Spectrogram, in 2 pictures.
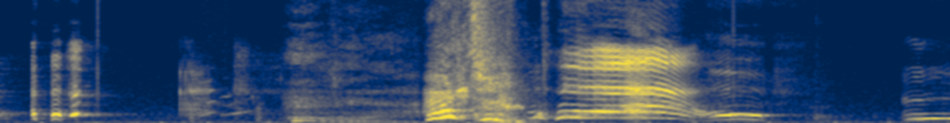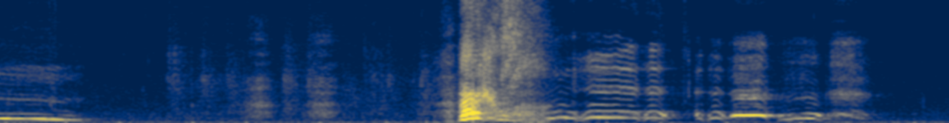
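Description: Two loud sneeze bursts, each followed by an infant's giggling laughter; ordinary sneezes.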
